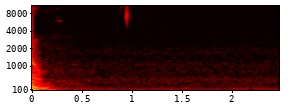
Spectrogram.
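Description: Near silence in a pause between spoken words, with one faint, brief click about a second in.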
